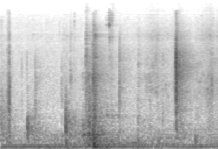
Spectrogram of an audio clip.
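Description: A door is handled indoors in a few quick knocks and thunks, ending with a sharper clatter as it opens, moderately close and fairly quiet.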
